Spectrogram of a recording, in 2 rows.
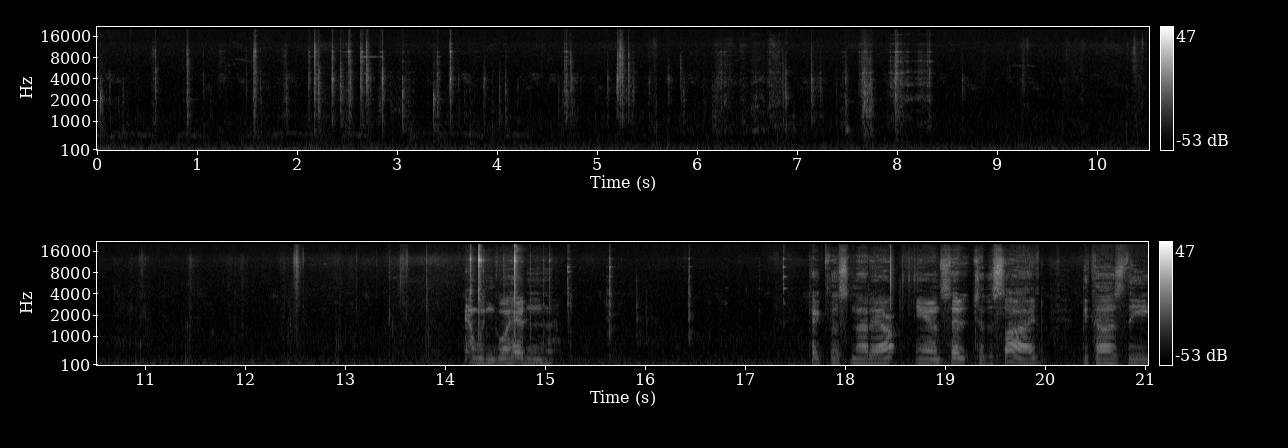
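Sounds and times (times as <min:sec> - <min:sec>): light metal clicks of tools: 0:00.0 - 0:08.8, 0:13.4 - 0:18.8.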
